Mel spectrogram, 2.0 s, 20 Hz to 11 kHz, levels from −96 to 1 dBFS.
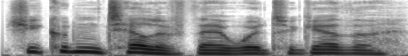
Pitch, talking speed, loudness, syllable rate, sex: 150 Hz, 205 wpm, -15 LUFS, 5.3 syllables/s, male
